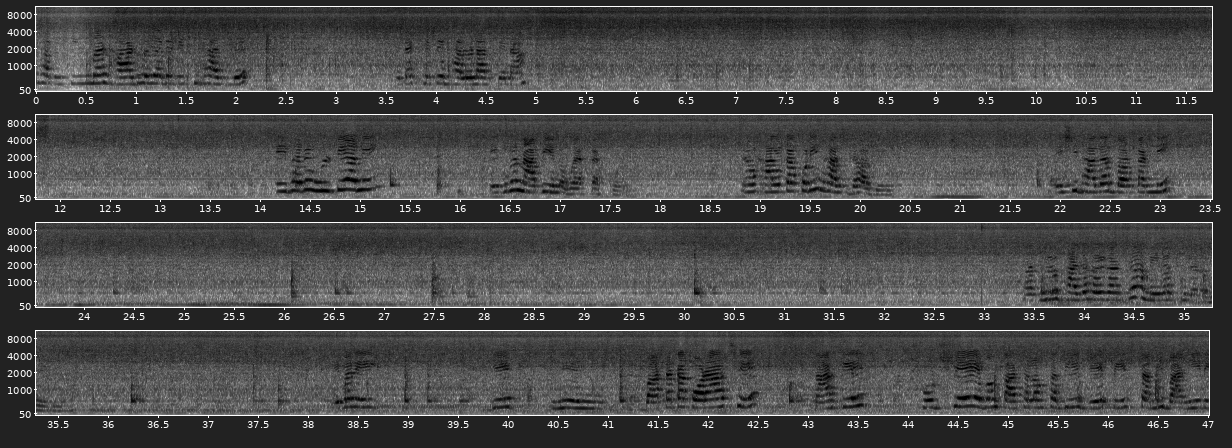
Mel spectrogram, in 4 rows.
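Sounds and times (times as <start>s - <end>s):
prawns sizzling in oil: 0.0s - 47.0s
spatula tapping pan: 27.4s - 28.0s.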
